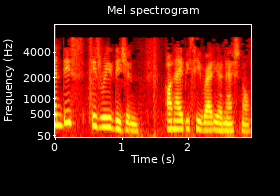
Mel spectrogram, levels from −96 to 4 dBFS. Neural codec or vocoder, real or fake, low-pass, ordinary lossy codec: codec, 16 kHz, about 1 kbps, DyCAST, with the encoder's durations; fake; 7.2 kHz; MP3, 24 kbps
